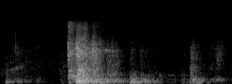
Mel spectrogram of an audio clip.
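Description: A wooden door bangs once, loud and sudden, about two-thirds of a second in, followed by two lighter knocks of wood, in a small wood-panelled room.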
